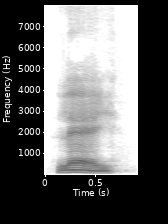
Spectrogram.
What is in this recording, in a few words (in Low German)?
"laij", kaevels platt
